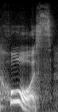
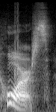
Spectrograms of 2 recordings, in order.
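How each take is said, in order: First: The r after the vowel is not clearly heard. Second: The r after the vowel is clearly heard. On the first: "Британці більше схильні вимовляти horse" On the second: "Американці кажуть horse"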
